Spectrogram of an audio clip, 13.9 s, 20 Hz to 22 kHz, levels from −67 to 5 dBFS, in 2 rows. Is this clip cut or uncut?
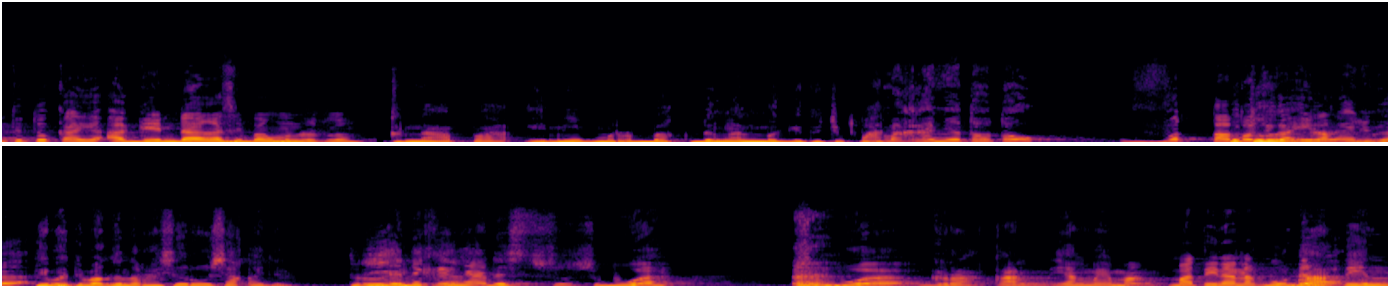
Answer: cut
